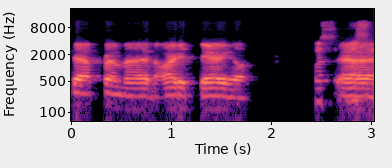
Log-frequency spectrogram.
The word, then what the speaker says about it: Burial: from uh the artist burial what's that what's the name what's the name burial how'd you spell it like i'm gonna bury like b-u-r-i-a-l oh okay artist out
